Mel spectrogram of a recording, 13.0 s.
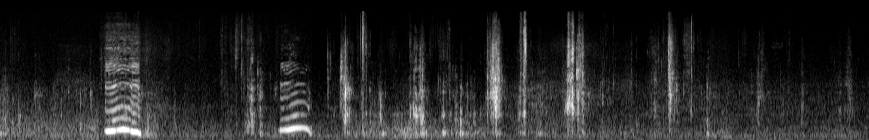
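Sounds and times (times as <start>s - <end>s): rhinoceros chewing grass: 5.0s - 13.0s.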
